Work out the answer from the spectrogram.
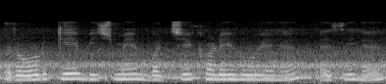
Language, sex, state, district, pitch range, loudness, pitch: Hindi, female, Gujarat, Gandhinagar, 210-245 Hz, -15 LUFS, 230 Hz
